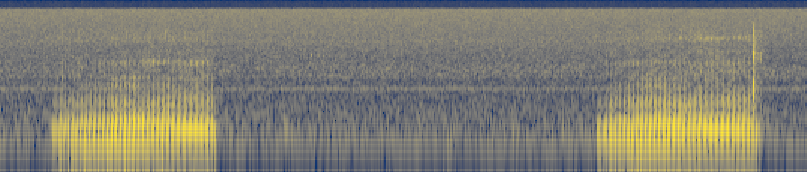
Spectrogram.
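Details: Red nose American Pit Bull Terrier fast asleep, snoring indoors: two drawn-out, droning snores about one and a half seconds each, spaced roughly five seconds apart, with quiet breathing between and a faint steady electrical hum.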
